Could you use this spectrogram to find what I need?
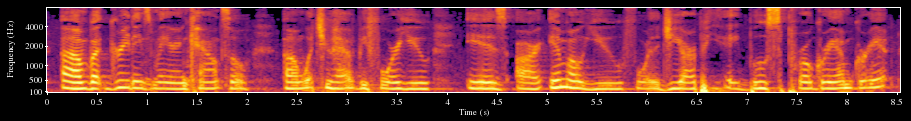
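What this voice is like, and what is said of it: Slightly hoarse voice. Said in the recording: “My voice is a little hoarse today.”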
